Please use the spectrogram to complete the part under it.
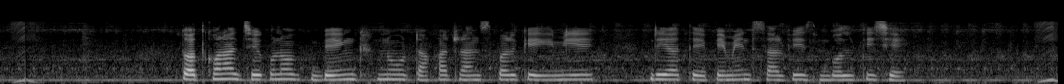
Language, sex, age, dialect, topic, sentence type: Bengali, female, 18-24, Western, banking, statement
